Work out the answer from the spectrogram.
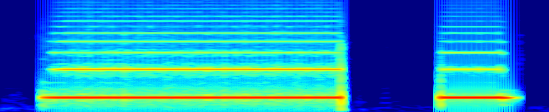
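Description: A telephone ringback tone heard while placing a call: a steady, loud mid-pitched tone holds for about a second and a half, stops briefly, then sounds again before cutting off.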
